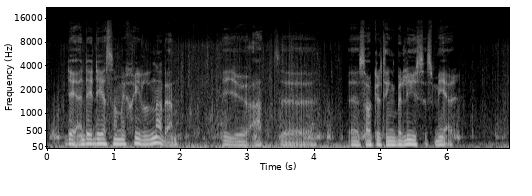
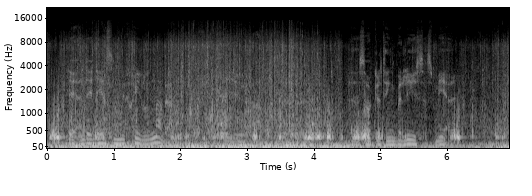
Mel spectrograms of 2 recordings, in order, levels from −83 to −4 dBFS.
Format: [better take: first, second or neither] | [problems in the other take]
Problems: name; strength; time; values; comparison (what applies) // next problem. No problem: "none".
first | wind noise on the microphone; heavy; 5 dB above the speech; occasional gusts in the first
